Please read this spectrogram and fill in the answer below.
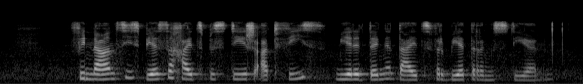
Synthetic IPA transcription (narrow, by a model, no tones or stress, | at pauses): finɐnsisbiəsəχɦəjtsbəstyːrsɐ̰tfismiəɾədəŋəntɦəjtsfərbiətəɾəŋstyən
